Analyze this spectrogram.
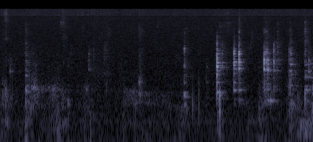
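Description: A woman sips and swallows a drink close to a microphone.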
